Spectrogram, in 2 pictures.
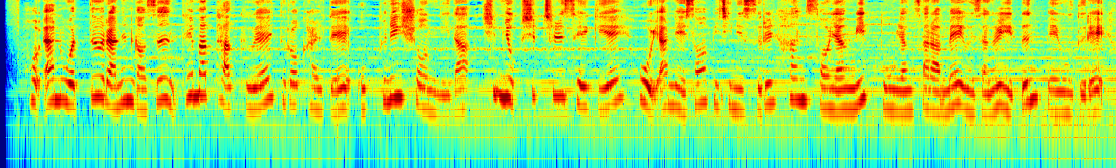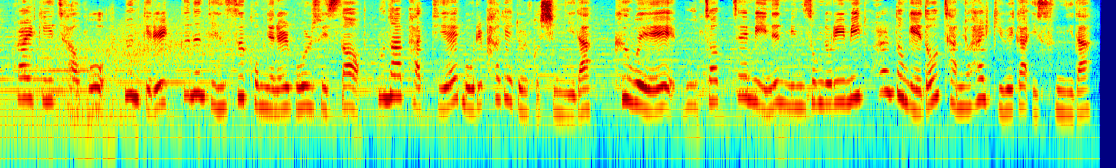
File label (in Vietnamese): Thu am Tieng Han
